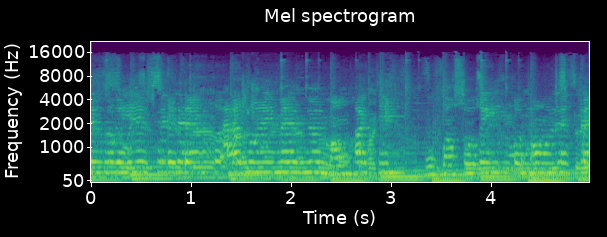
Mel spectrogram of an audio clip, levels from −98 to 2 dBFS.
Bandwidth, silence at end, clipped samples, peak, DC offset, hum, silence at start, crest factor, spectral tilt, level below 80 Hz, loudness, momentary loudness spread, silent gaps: 15 kHz; 0 s; under 0.1%; -2 dBFS; under 0.1%; none; 0 s; 14 dB; -6.5 dB/octave; -28 dBFS; -16 LUFS; 3 LU; none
